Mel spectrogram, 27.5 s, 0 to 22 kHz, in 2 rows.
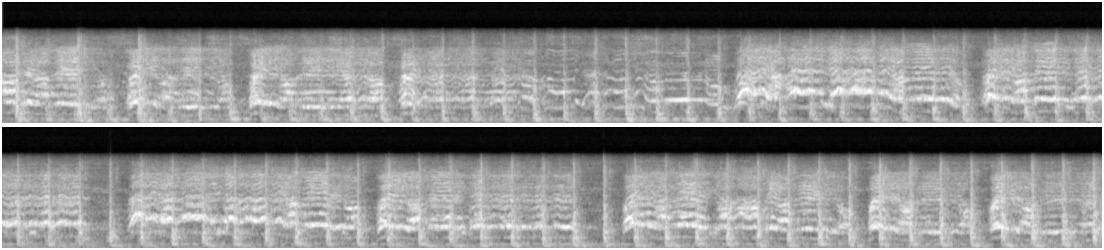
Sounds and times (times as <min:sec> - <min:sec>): Drum: 0:00.0 - 0:27.5.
